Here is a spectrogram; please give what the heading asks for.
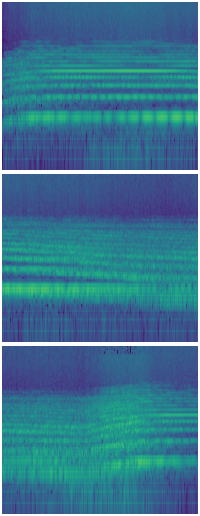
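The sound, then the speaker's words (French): A siren sound effect used as a spoiler warning: a steady wailing tone that slowly sinks in pitch, then sweeps sharply back up near the end, sounding alone with no talk. “C'est ma sirène à spoiler, du coup ça veut dire qu'il y a des spoils.”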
